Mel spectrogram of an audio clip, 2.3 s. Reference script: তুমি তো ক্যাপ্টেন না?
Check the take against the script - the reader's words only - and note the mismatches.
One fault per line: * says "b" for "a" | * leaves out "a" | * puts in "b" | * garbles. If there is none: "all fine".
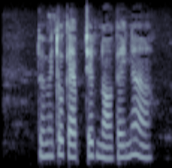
* puts in "নও তাই"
